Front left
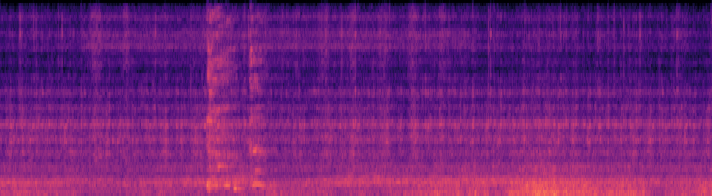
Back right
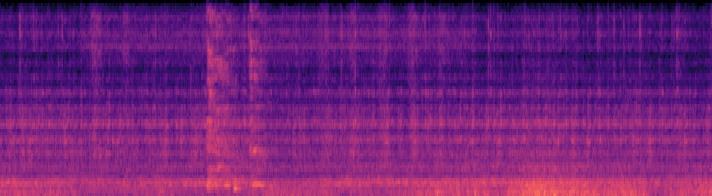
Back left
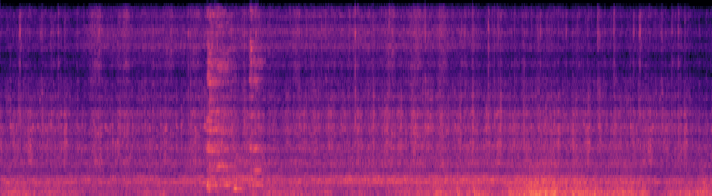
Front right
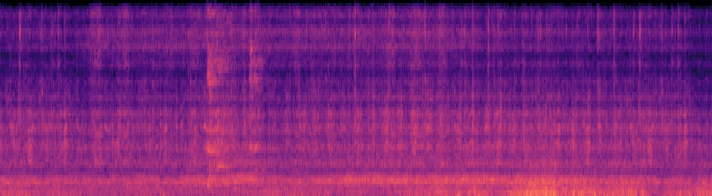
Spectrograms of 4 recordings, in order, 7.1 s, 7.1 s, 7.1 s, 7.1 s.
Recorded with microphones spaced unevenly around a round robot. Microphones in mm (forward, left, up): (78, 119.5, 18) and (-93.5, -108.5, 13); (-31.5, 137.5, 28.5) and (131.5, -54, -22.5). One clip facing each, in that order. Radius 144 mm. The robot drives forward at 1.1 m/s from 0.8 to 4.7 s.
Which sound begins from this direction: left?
A cough, at 2.1 s.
